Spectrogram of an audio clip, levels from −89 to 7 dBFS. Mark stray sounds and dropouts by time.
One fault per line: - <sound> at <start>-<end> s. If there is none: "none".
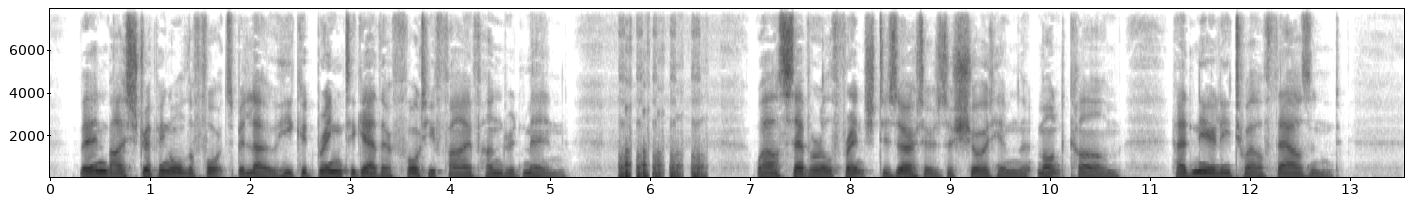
- laugh at 5.7-6.6 s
